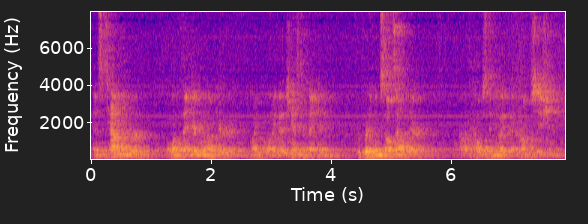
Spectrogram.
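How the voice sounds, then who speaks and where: A man's voice: medium pitch, monotone, quick pace. A man giving an earnest, formal closing speech as a school board candidate at a public forum. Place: large echoey room at a public forum. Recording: echoey hall from far off, faint noise.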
